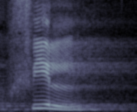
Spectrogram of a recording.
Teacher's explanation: dibaca panjangnya hanya saat berhenti saja kalau wasal Fiya pendek madnya gugur · Kalau wasol fi-nya pendek, madnya gugur. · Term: Mad Thobi'i, takhallus bil hadfi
